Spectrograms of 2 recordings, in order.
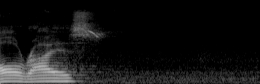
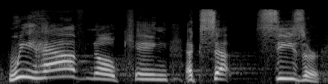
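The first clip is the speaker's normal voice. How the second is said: high, slow, weighty words of the priests; emphatic declaration; 10 semitones higher, slower than usual. Acted. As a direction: spell out each word with awful weight. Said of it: "Here's the culmination of it".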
